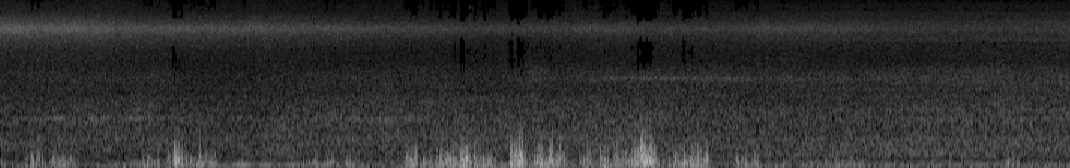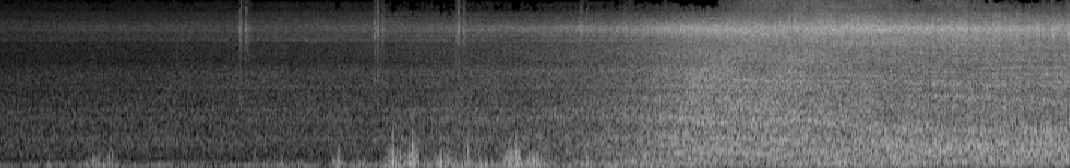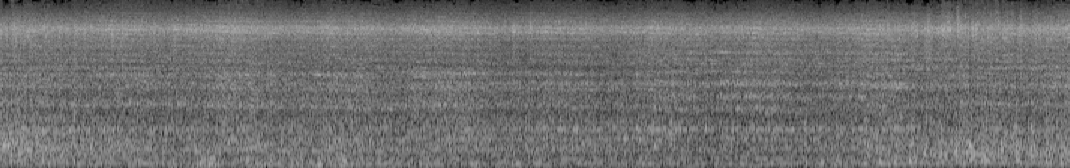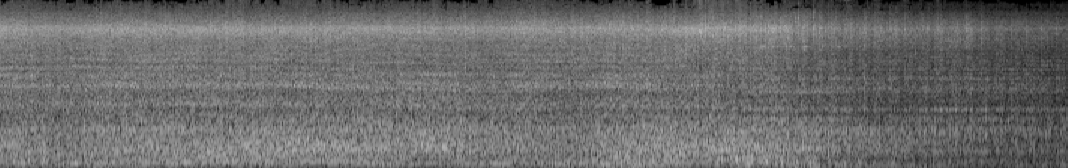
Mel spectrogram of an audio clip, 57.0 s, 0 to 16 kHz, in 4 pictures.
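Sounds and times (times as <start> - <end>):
diesel locomotive passing: 0.0 - 57.0
train wheels on rail clacking: 19.2 - 57.0.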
